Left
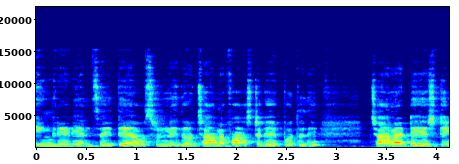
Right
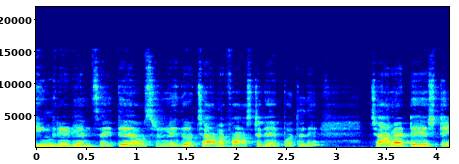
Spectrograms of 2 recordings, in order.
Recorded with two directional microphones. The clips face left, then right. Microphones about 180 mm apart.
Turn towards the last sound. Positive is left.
turn(degrees=-25)  # may be behind; listen again after turning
